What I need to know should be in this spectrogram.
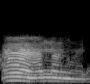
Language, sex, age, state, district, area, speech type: Tamil, female, 45-60, Tamil Nadu, Madurai, rural, conversation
